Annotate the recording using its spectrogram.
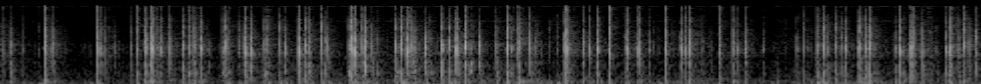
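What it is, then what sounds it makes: Thick softcover dictionary. Long fingernails tap quickly on the glossy blue cover and edges of a thick, closed softcover Oxford Advanced Learner's Dictionary held in both hands. The result is a rapid, uneven run of sharp, dry clicks that are bright and thin, with almost no low end and no ring after each tap.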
